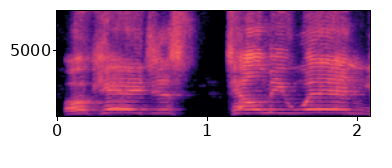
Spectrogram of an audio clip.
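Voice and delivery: loud, high, keyed-up reply; nervous agreement. Retold or imitated. Rider on the back of the ski answering the driver, loud and high. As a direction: brace yourself and shout back. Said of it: "And I'm just like".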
